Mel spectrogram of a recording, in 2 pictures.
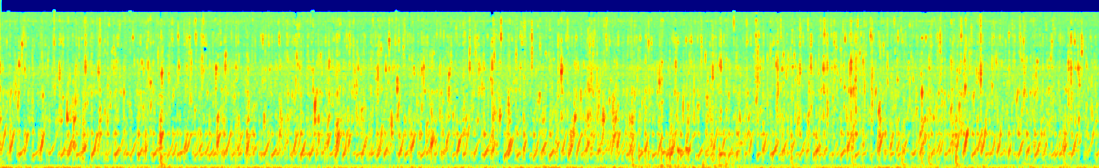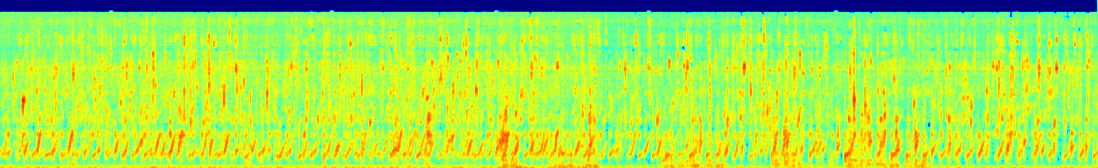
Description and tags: Bubbles being blown through a straw into a glass of water. Works well as a looping sound effect.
